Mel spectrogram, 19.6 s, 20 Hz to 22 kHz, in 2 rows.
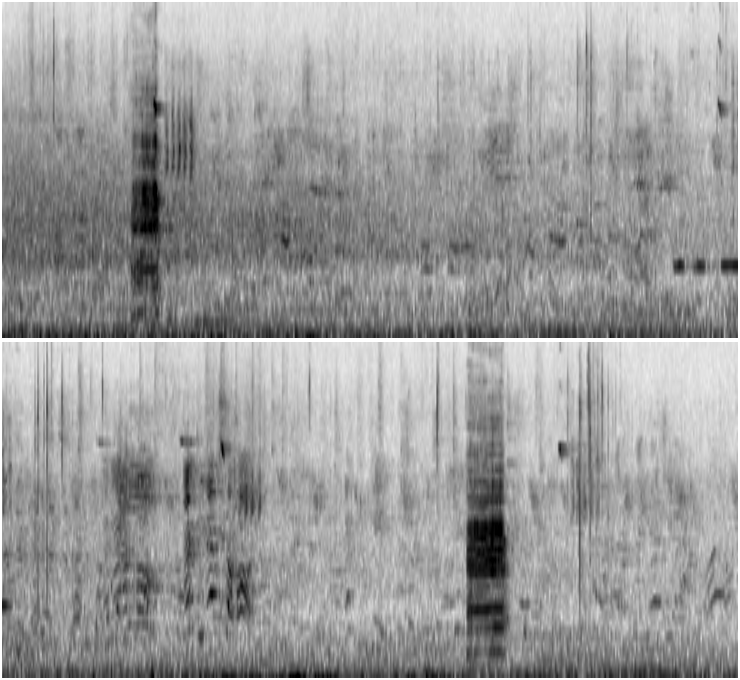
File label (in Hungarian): első felvétel, pusztai sas; debreceni zoo 2019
